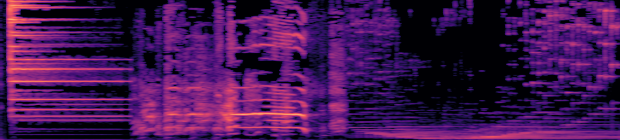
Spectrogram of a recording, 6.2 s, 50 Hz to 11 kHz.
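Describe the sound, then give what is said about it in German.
A rooster lets out one loud, clear, raspy crow. It is preceded by a short bright chime and trails into a wavering tonal sound. No one speaks. “Bei Frage 1 handelt es sich um einen Hahn.”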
